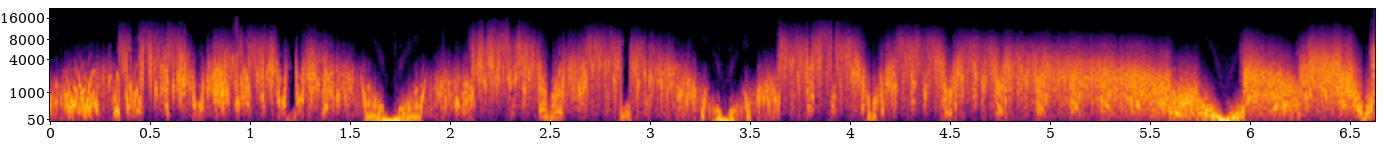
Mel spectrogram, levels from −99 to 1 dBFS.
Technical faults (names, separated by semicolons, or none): none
